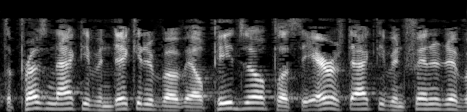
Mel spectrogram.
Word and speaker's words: elpizo: The post-positive conjunction de is the conjunction of contrast, correctly translated but, and then we have elpizo. Elpizo. Looks like that in the Greek, E-L-P-I-Z, long O.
